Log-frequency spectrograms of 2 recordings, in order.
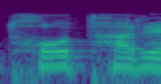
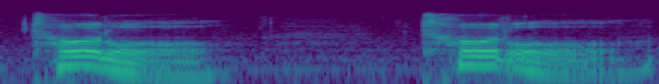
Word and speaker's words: total: 그 다음에 이 두 번째 낱말 이 경우는 토탈이 아니고 이 경우에 A라고 하는 글자는 발음을 하지 않습니다. 즉 묵음이라고 해서 이걸 토탈이라고 하지 않고 total 이렇게 발음이 됩니다.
